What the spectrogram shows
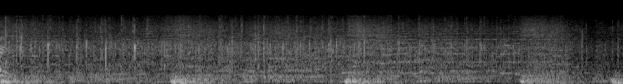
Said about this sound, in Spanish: Y se va flamenco para Huerva Buscando el aplauso de los vecinos del Huerto Puerto.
